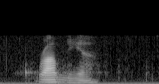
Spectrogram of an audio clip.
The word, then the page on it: Romneya: rom-Knee-aa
